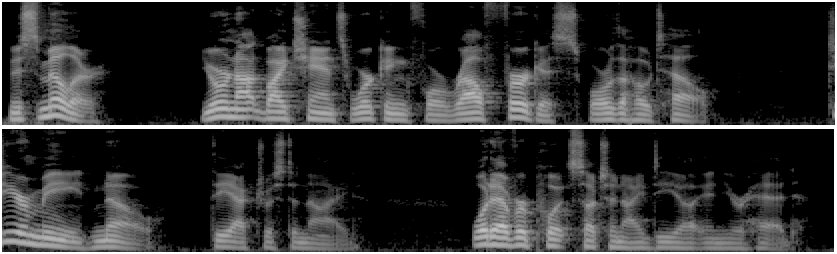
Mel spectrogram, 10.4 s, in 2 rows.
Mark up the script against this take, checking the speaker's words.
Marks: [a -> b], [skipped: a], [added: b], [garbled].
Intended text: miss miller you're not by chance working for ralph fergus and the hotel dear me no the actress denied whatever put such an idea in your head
miss miller you're not by chance working for ralph fergus [and -> or] the hotel dear me no the actress denied whatever put such an idea in your head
